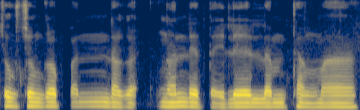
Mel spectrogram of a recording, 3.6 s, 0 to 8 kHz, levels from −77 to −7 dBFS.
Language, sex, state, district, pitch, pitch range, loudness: Wancho, male, Arunachal Pradesh, Longding, 110 Hz, 105-115 Hz, -16 LUFS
